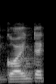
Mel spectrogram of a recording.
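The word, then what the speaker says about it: غين: এই গইনকে কিভাবে পড়বো আমরা? গইনটা আমাদের এই যে গলার শেষ অংশ, অর্থাৎ মাথার সাথে যে অংশটা লেগে আছে, এইখান থেকে মনে হবে আওয়াজটা গালের ভিতর থেকে আসতেছে। গইন, গইন, গইন, গইন, গইন, এরকম ভাবে আসবে আওয়াজটা।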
